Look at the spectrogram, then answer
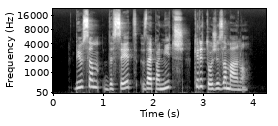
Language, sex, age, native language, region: Slovenian, female, 18-29, Slovenian, Southeast Slovenia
